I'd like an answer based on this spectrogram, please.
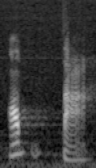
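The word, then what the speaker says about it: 없다: Oke, terus ini obsta. Obsta. Yang digunakan adalah biopnya. Jadi opta.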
